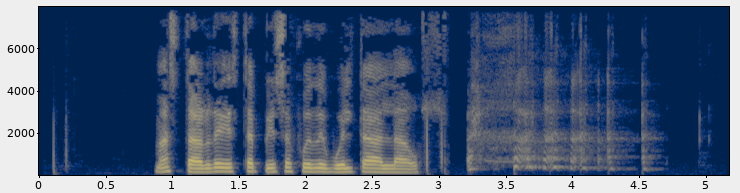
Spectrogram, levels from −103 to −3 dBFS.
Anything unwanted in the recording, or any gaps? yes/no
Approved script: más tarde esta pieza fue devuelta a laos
yes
